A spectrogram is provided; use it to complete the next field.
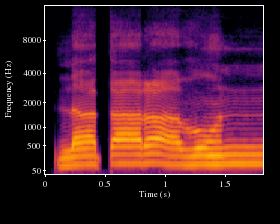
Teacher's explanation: واو کو نون کے ساتھ ملائیں گے اور نون مشدد ہے، یہاں پر غنہ لازمی ہوگا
